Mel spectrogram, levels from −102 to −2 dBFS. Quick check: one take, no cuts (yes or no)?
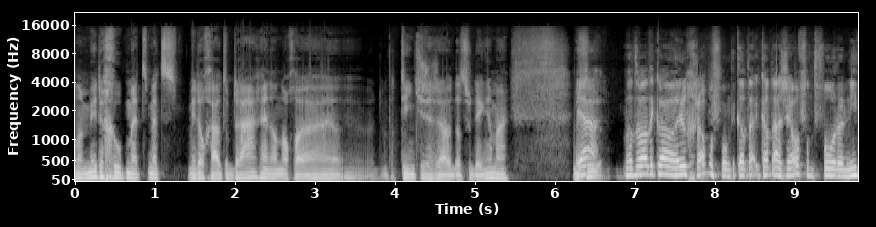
yes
